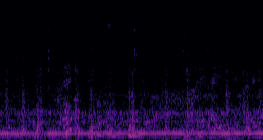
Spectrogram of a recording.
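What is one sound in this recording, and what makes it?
Clothes tumble and thump softly inside a washing machine drum.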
